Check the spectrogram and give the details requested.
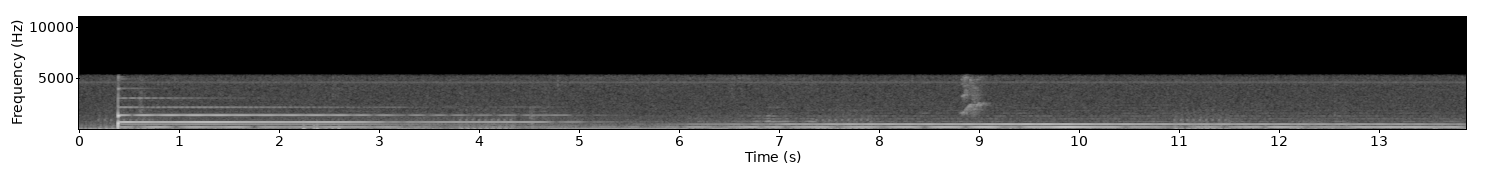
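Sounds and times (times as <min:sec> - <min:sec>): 
singing bowls: 0:00.0 - 0:13.8.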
